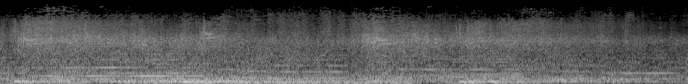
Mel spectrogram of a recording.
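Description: A van, rolling in neutral and gaining speed, is steered sharply off the road. It careens off in a loud, sustained roar of grinding and rumbling, with scraping and rattling crashes running continuously throughout and no voices.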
